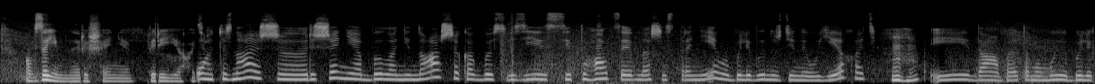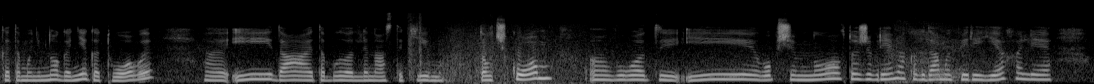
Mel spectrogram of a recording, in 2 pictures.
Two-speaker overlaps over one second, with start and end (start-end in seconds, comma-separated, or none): none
